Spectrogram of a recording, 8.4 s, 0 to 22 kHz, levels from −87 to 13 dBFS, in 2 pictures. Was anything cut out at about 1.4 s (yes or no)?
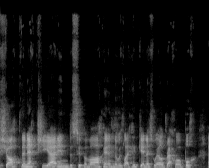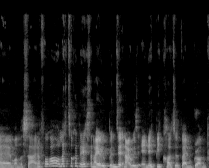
yes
